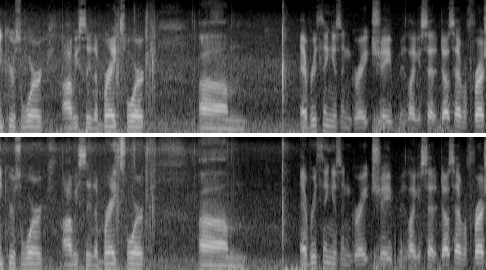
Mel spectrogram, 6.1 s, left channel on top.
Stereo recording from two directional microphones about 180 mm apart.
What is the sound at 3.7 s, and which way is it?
Speech, 25° right (ahead or behind).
